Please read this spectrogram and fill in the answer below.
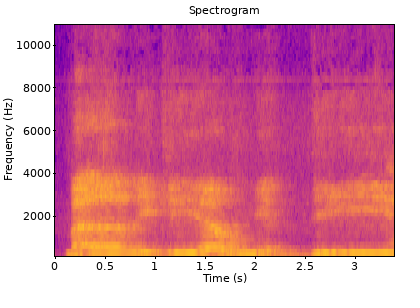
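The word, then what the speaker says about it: مالك يوم الدين: Maliki yaumiddin. Jangan sampai keluar di. Nah, coba sekali lagi. Maliki yaumiddin. Nah, insyaallah. Mas Iwan. Maliki yaumiddin. Nah, saya. Nggak boleh E ya. Harus I-nya harus sempurna. Middin lagi.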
